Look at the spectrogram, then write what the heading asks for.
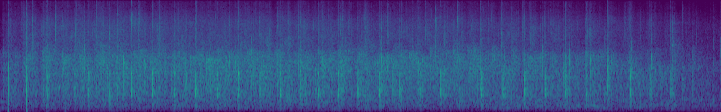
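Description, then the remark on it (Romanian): Steady applause from a church audience fills the whole stretch, dense overlapping claps at an even, fairly loud level with a few sharper individual claps standing out, and no talking over it. “Să-i aplaudăm!”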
